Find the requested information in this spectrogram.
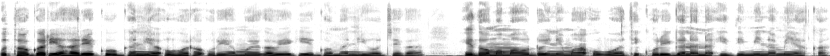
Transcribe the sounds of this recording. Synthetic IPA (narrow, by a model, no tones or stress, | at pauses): otɔːɡɔɾiaɦaɾekoɡaniaʔohɔɾɔʔoɾeamwɛɣaweɣeeɡɔmaniɔd͡ʒɛɣa | eðɔmɔmaodɔinemaʔoɣwatikoɾiɡananaʔiðiminameaka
